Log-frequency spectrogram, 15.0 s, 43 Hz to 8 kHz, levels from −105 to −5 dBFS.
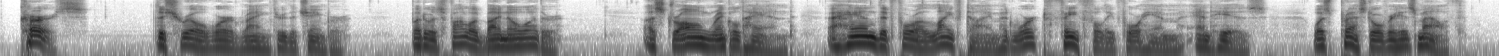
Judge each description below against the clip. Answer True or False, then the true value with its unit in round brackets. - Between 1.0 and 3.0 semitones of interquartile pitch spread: False (4.9 semitones)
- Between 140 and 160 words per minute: True (150 wpm)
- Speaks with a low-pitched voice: True (100 Hz)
